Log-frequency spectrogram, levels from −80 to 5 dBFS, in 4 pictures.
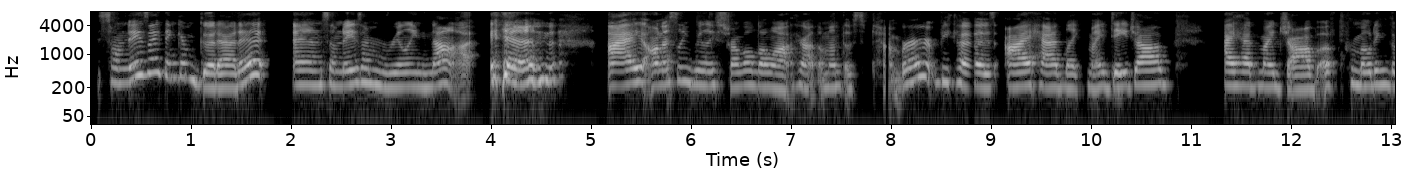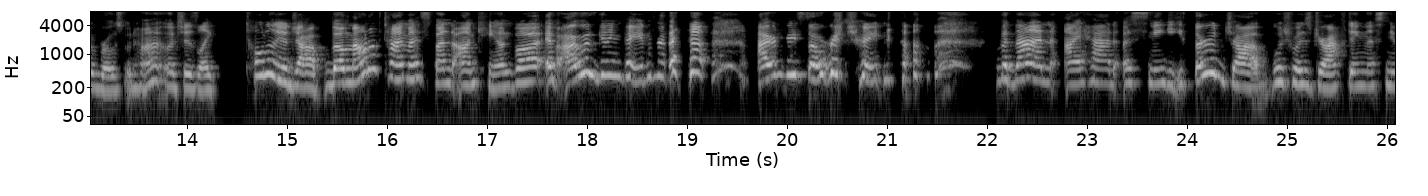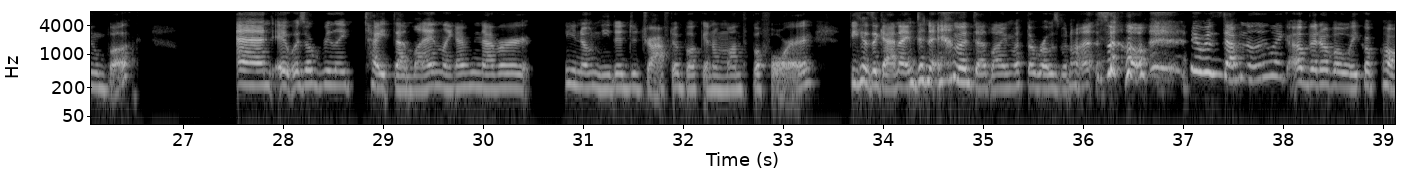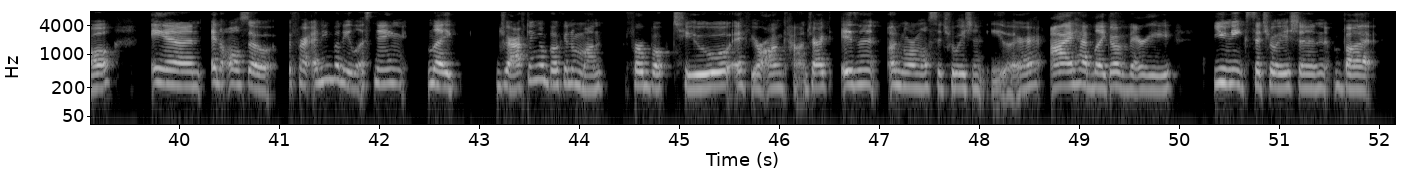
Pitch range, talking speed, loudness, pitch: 200-275 Hz, 185 wpm, -25 LUFS, 225 Hz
